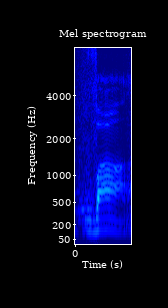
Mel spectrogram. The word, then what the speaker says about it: va: I like that term in Samoan called va, just the two syllables, va, but we have to teuleva.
